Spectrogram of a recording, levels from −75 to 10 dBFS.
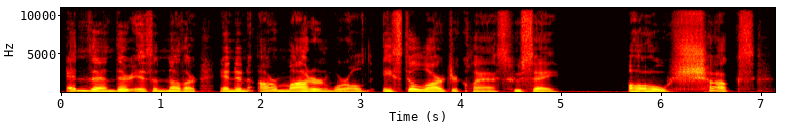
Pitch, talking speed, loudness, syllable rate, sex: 145 Hz, 150 wpm, -18 LUFS, 3.9 syllables/s, male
